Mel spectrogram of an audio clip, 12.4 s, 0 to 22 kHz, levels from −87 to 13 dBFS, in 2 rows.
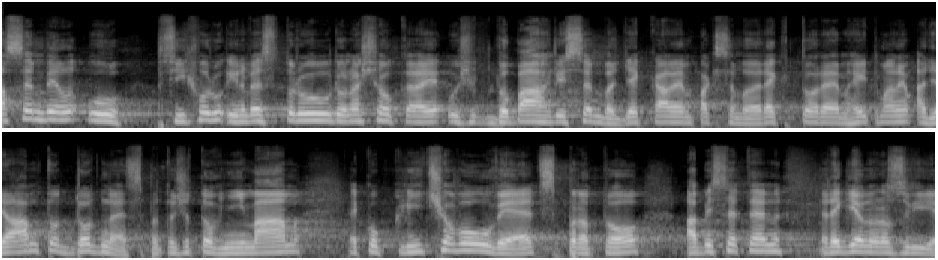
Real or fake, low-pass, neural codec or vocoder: fake; 14.4 kHz; codec, 44.1 kHz, 7.8 kbps, Pupu-Codec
